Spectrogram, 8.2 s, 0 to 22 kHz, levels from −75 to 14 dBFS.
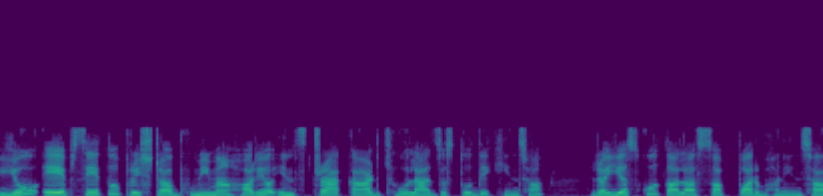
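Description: Speech over a Bluetooth mSBC headset codec link, with nothing above about 7.7 kHz and only the light graininess that path carries, and no faults present.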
